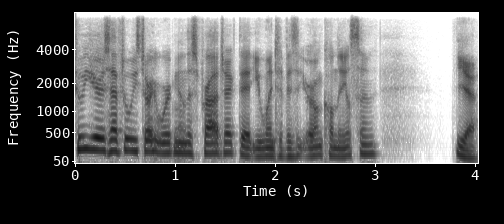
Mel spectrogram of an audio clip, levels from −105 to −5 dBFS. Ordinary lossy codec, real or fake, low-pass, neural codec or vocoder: Opus, 64 kbps; fake; 7.2 kHz; codec, 16 kHz, 0.8 kbps, ZipCodec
